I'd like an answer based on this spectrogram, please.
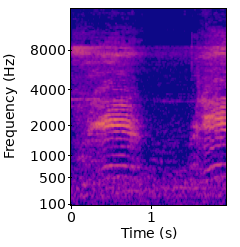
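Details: Domestic cat meowing to demand food, two drawn-out harmonic meows, the first longer and steady, the second rising at the end, over faint room hiss.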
